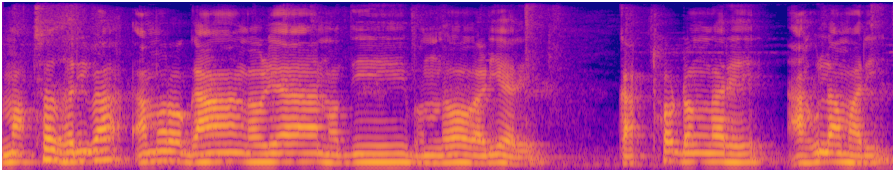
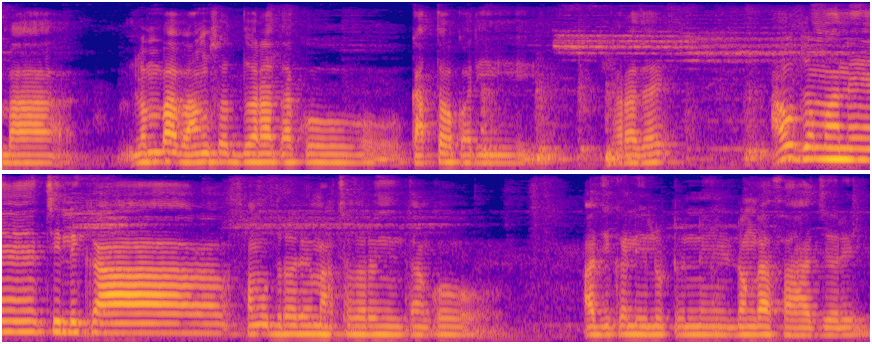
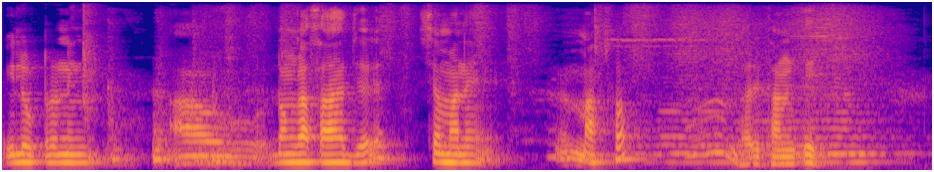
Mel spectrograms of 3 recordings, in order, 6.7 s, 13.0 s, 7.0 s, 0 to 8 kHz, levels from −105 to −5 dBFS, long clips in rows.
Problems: none marked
